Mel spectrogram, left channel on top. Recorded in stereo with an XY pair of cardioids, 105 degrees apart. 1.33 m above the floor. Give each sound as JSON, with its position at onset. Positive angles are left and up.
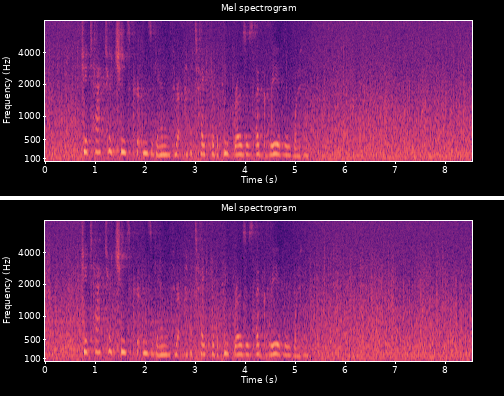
{"t": 0.7, "sound": "a woman speaking", "azimuth_deg": 5, "distance_m": 1.6}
